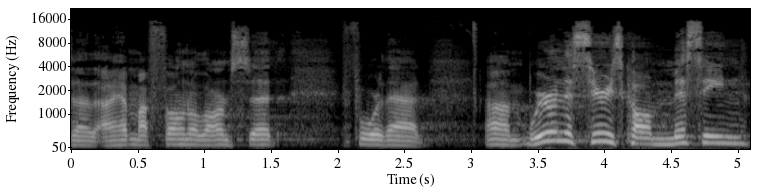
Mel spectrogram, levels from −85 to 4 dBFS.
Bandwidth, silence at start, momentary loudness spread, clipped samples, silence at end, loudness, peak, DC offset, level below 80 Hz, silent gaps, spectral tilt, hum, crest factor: 15.5 kHz; 0 s; 14 LU; under 0.1%; 0 s; -29 LUFS; -12 dBFS; under 0.1%; -70 dBFS; none; -4 dB/octave; none; 18 dB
